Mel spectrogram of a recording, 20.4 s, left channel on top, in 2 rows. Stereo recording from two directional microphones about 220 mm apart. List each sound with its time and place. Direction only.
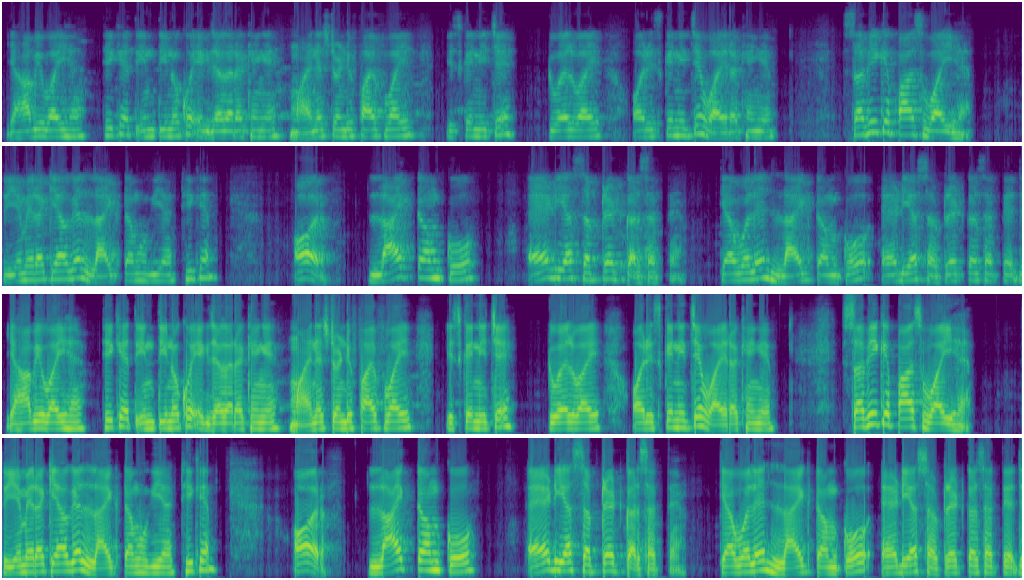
0.0 s speech: 50° right (ahead or behind)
